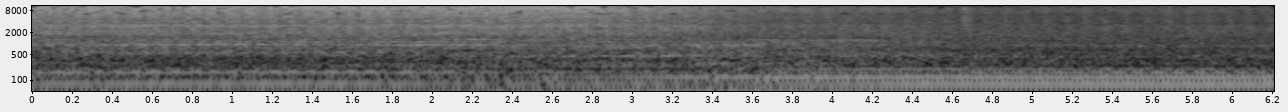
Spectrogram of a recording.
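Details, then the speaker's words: International Scout 80 engine running after steering work, warmed up, carburetor untouched; steady low rumble idling high and slightly uneven; rough high idle. "all right so as you could hear it uh it runs and surprisingly I didn't have to mess with the carburetor"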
